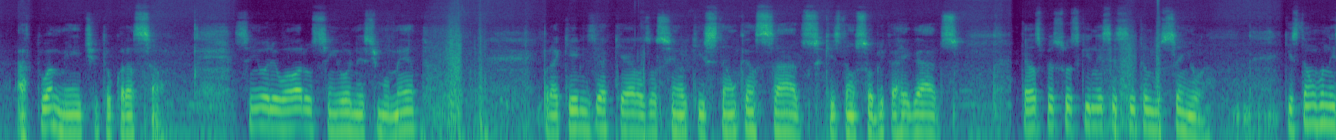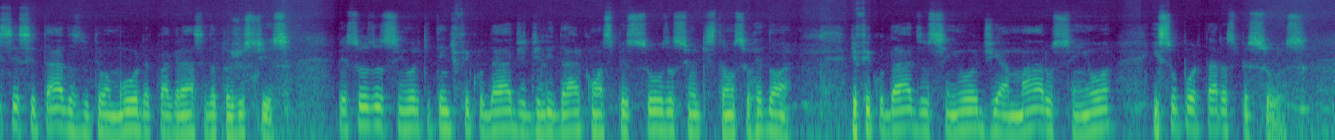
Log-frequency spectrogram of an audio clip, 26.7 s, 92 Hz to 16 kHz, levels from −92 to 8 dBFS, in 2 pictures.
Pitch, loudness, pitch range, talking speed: 130 Hz, -21 LUFS, 120-140 Hz, 165 wpm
